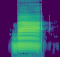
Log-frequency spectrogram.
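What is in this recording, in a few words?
"ba", Japanese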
